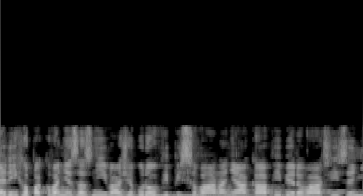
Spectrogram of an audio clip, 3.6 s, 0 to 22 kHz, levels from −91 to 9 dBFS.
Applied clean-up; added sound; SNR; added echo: classical method Wiener filter.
